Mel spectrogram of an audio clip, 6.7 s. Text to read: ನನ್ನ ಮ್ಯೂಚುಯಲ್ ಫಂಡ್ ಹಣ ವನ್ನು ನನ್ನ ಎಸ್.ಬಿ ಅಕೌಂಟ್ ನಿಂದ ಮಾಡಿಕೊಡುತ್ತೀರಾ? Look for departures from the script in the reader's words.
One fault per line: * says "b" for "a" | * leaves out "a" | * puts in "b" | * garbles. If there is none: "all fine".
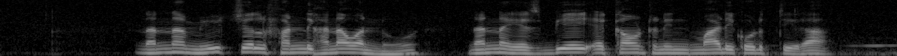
all fine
